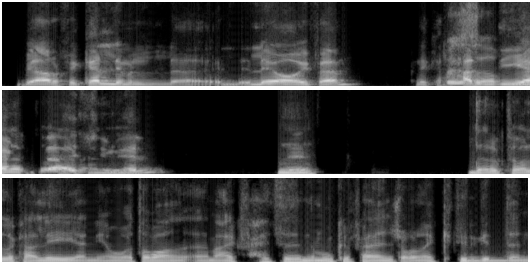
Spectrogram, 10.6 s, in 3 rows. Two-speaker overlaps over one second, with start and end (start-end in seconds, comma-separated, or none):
3.0-4.5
